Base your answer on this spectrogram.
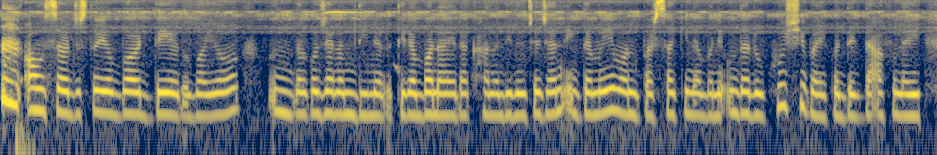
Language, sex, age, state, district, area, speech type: Nepali, female, 45-60, West Bengal, Kalimpong, rural, spontaneous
